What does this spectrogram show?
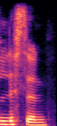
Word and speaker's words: listen: This is really a silent T, so it's pronounced listen.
